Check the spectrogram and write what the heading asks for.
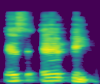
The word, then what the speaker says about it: SAP: হচ্ছে এস এ পি এটা আলাদা আলাদা উচ্চারণ না এটা অনেকেই স্যাফ উচ্চারণ করে যদিও এটা আসলে ঠিক না এস এ পি এস এপির এখন আমরা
